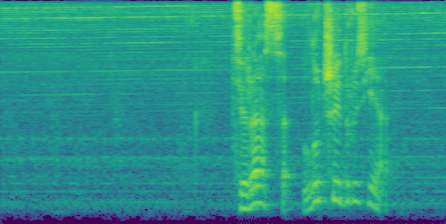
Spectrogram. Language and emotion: Russian, positive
